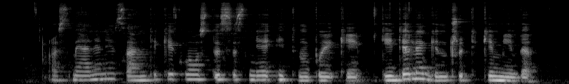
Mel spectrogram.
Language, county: Lithuanian, Panevėžys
